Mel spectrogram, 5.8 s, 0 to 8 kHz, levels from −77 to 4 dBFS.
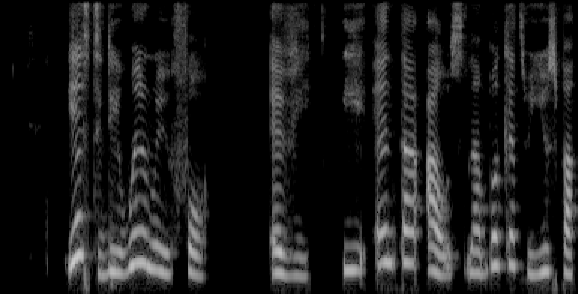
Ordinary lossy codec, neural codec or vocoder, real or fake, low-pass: none; codec, 16 kHz, 6 kbps, DAC; fake; none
